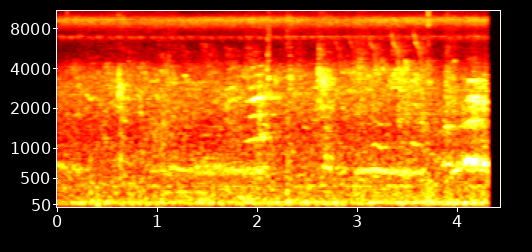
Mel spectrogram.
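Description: Quiet outdoor ambience with faint, scattered chirps of small birds and a thin steady high tone. The sound cuts out to silence for a moment near the end.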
